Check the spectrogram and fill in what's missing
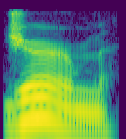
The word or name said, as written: germ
